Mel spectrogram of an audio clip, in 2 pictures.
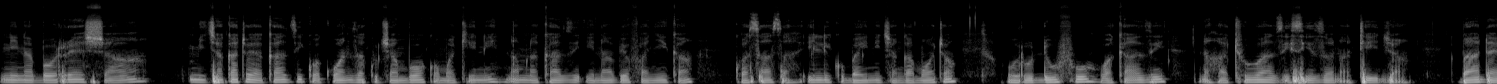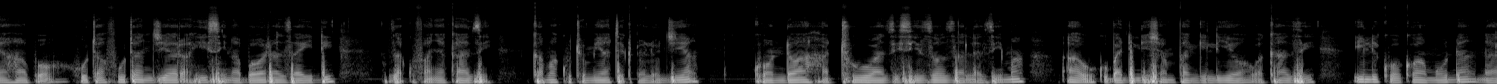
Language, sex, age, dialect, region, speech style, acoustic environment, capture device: Swahili, male, 18-24, Kenya - Mombasa, Kenya, relaxed; focused, silence; appliances, mobile / Linux / Chrome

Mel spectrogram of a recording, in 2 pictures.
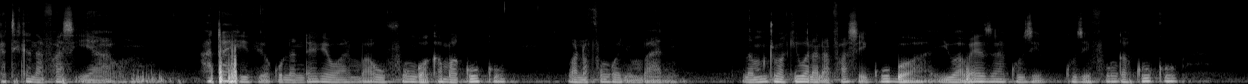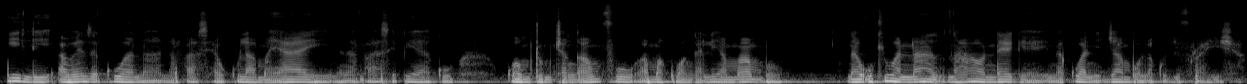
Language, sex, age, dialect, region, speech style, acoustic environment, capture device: Swahili, male, 25-34, Kenya - Nairobi Sheng-influenced, Kenya, happy; relaxed, silence, mobile / Linux / Chrome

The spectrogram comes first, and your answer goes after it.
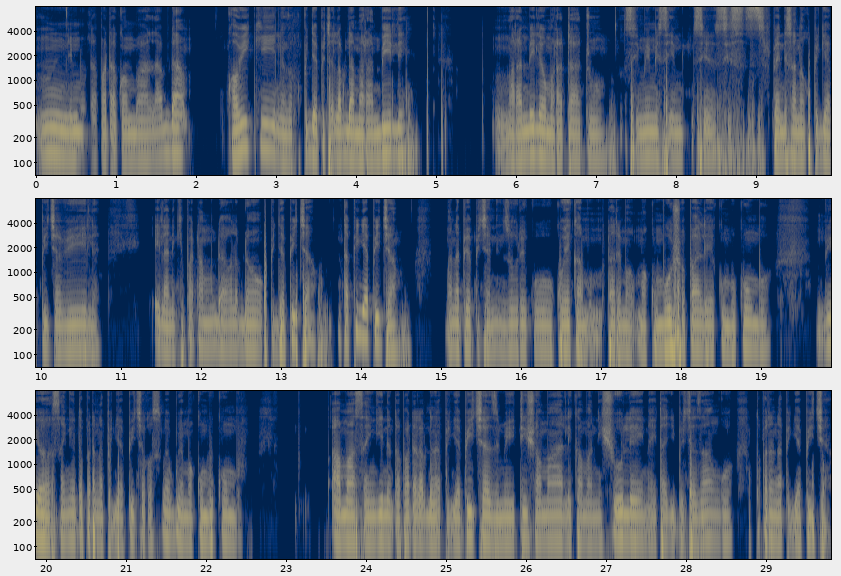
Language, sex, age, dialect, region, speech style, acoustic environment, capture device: Swahili, male, 18-24, Kenya - Mombasa, Kenya, happy; anxious; excited, people talking; music; nature; traffic, mobile / Linux / Chrome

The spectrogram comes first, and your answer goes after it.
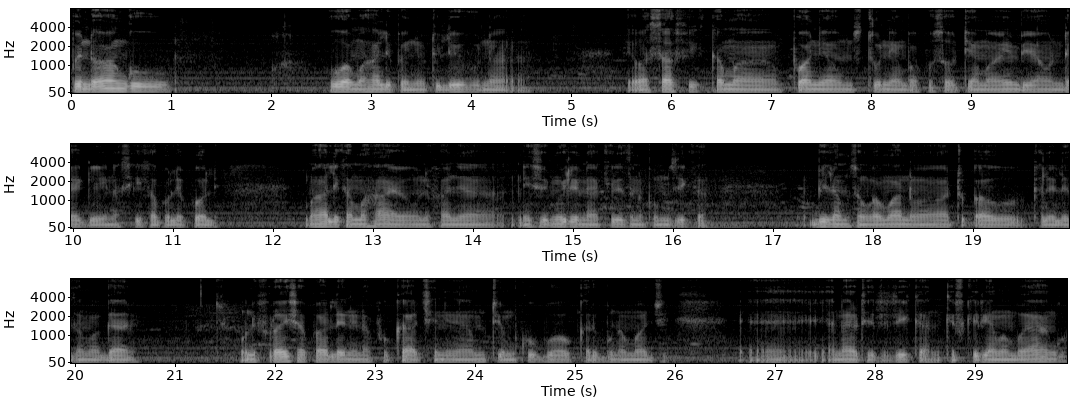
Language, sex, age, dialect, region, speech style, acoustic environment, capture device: Swahili, male, 25-34, Kenya - Mombasa, Kenya, happy; relaxed; focused, silence; nature; appliances, desktop / Windows / Chrome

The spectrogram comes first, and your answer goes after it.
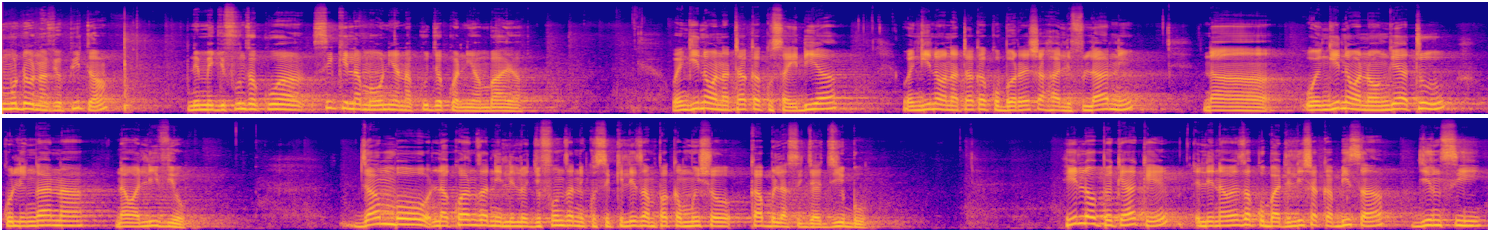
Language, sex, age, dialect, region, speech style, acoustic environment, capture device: Swahili, male, 25-34, Kenya - Mombasa, Kenya, focused; relaxed, nature, mobile / Linux / Chrome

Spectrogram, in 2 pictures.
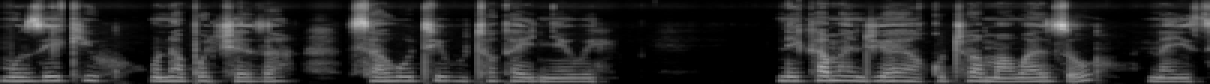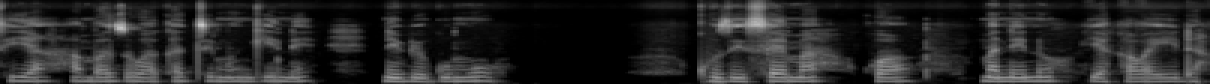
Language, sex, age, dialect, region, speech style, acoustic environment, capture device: Swahili, female, 18-24, Kenya - Nairobi Sheng-influenced, Kenya, excited; focused; happy, silence, mobile / Linux / Chrome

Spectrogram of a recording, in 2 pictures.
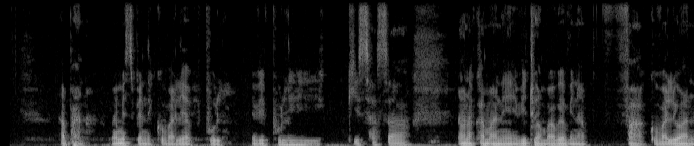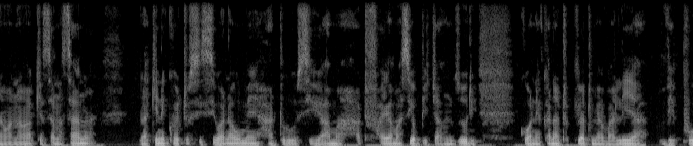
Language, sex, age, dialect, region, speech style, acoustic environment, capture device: Swahili, male, 25-34, Kenya - Nairobi Sheng-influenced, Kenya, happy, silence, mobile / Linux / Chrome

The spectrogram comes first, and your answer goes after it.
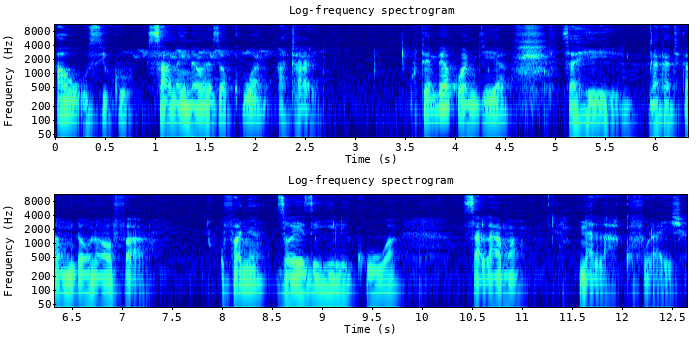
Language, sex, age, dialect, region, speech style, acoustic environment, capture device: Swahili, male, 25-34, Kenya - Nairobi Sheng-influenced, Kenya, focused, nature, desktop / Windows / Chrome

